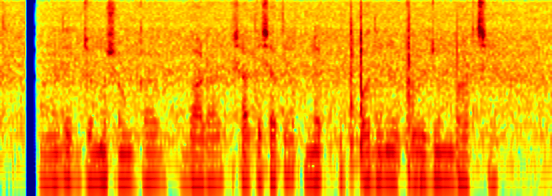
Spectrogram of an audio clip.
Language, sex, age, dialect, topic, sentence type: Bengali, male, 18-24, Northern/Varendri, agriculture, statement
